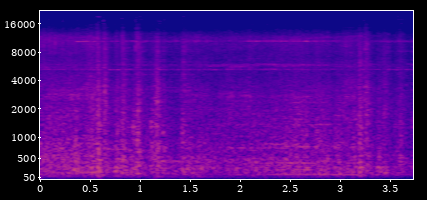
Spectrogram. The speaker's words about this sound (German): Die Luft flimmert vor Hitze. Das Ungetüm schnaubt. Seine Metallhufe schieben den Schotter am Bahndamm zur Seite. Staub wirbelt auf. Der Büffel reißt die alten Gleise und Schwellen heraus und setzt neue ins Schotterbett.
